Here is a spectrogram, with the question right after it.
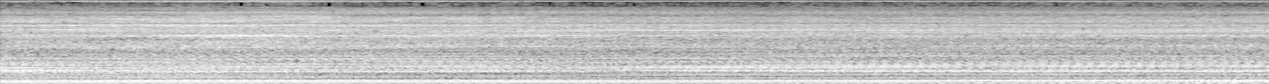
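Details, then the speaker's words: Nursing student return demonstration of nebulization therapy: steady mechanical hum and buzz of a small air compressor driving a nebulizer cup filled with ordered medication, producing fine spray for patient inhalation through a mouthpiece. "fill the nebulizer cup with the ordered amount of medication yes turn on the air compressor observe the fine spray from the"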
